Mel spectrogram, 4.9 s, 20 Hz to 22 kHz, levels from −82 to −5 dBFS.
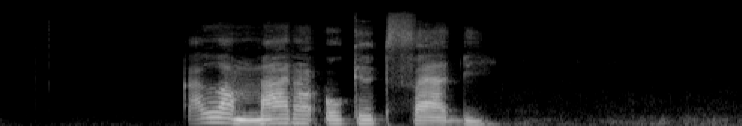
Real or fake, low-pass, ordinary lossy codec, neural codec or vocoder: fake; 14.4 kHz; AAC, 64 kbps; codec, 32 kHz, 1.9 kbps, SNAC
